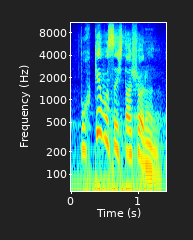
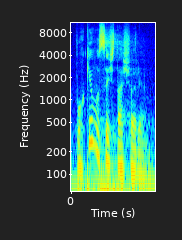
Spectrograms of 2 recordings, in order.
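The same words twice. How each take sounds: First: Said in the usual way. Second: Much softer and lower, gently asking; soft tender question. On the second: Shown as a demonstration. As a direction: ask it tenderly, almost under the breath. (pergunta suave e terna) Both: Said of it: "Deu pra entender?".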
